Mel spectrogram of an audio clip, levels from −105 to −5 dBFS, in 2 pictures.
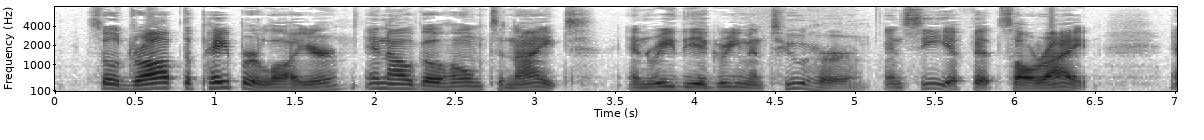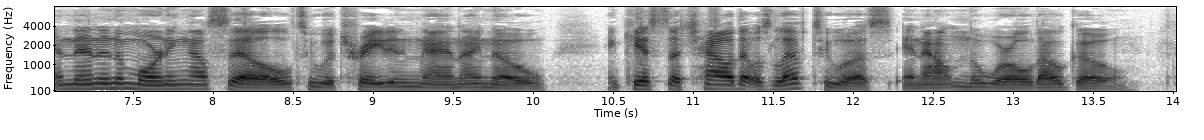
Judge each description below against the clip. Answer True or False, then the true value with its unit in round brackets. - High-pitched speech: False (125 Hz)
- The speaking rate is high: True (225 wpm)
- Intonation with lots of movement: True (7.0 semitones)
